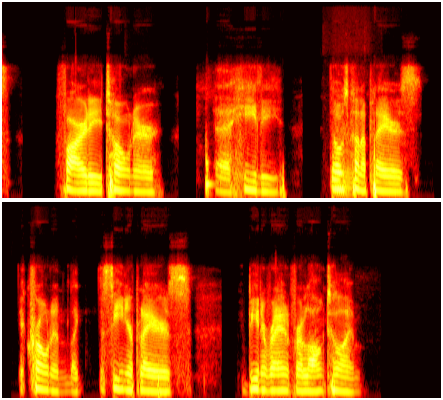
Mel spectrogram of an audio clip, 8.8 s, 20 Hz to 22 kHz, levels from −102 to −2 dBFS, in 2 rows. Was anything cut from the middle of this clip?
no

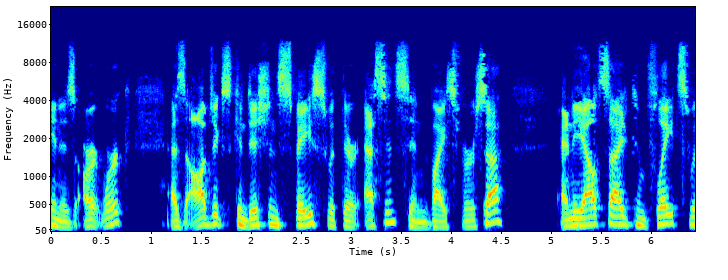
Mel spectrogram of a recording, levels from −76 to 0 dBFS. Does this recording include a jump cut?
no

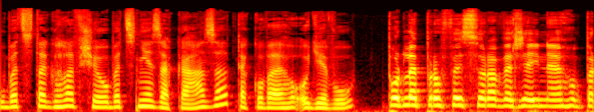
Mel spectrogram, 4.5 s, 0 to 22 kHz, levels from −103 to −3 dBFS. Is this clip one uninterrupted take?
no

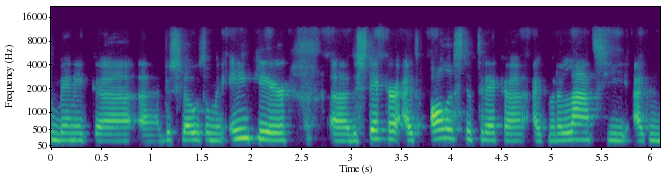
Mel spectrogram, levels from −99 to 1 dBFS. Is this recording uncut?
yes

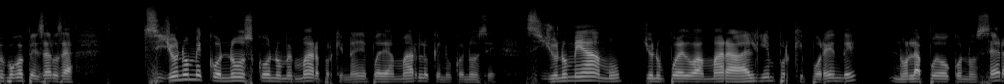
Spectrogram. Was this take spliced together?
yes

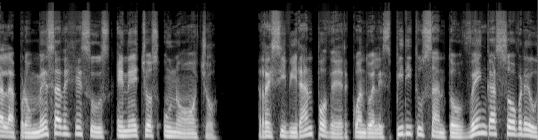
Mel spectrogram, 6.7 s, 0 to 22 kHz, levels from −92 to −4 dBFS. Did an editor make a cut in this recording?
no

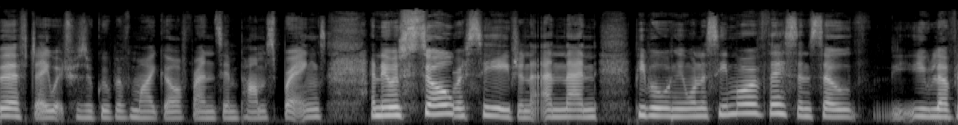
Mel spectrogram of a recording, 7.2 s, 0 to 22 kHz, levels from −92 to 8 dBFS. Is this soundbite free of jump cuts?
no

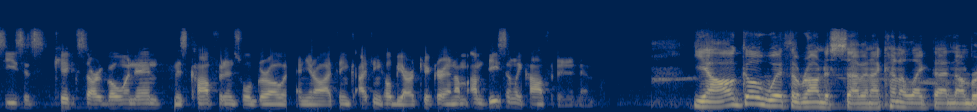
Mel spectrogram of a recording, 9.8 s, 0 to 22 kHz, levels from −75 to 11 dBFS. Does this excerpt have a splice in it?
yes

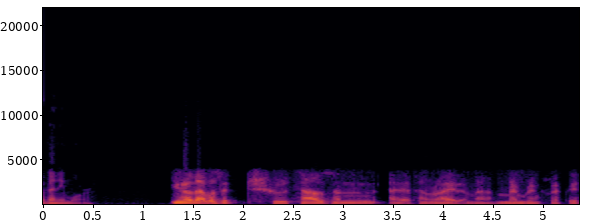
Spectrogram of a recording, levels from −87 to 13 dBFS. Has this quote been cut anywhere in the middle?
no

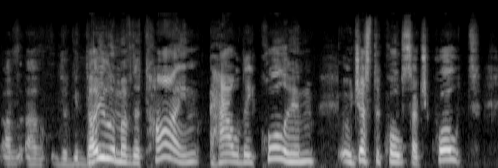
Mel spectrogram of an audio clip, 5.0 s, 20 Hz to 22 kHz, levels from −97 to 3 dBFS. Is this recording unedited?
no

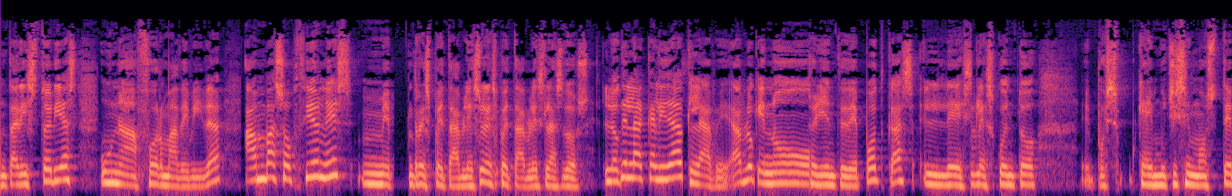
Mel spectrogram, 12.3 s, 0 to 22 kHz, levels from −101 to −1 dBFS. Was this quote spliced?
yes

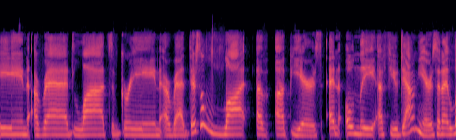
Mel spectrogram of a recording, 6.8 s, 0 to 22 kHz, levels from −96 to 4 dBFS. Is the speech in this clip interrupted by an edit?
no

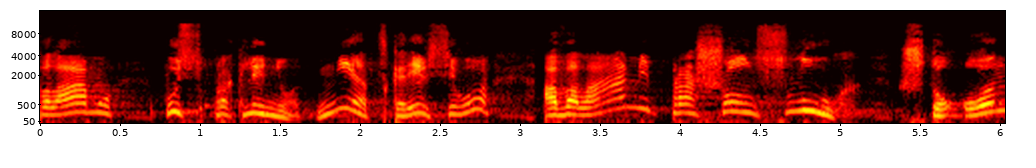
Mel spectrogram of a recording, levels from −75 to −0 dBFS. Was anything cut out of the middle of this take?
yes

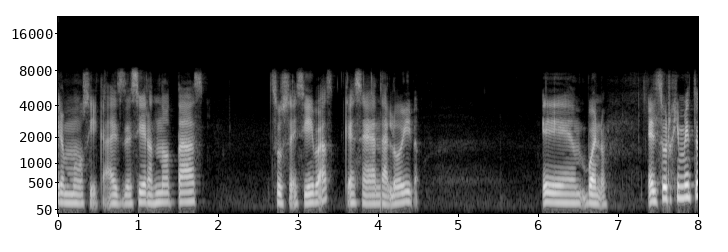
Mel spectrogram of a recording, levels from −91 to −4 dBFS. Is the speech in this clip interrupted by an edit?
yes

